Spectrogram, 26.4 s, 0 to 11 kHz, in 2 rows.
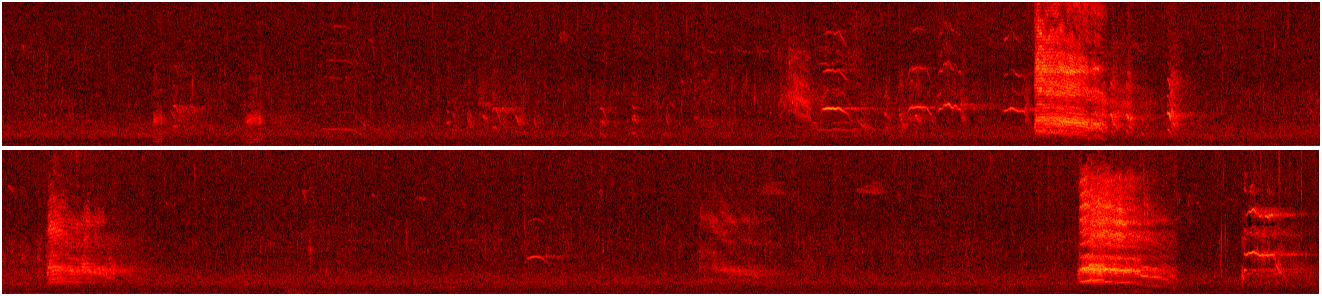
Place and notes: River Coquet, Warkworth, Northumberland. United Kingdom - River Coquet Wildlife, Warkworth.
A detailed recording of wildlife and suroundings at the bend of the River Coquet as it leaves the cozy village of Warkworth, Northumberland.
Recorded on an early Saturday afternoon in the Spring 2015.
